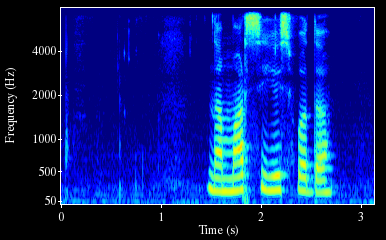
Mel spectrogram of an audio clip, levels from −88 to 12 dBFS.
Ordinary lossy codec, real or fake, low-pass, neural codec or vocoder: none; real; 7.2 kHz; none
